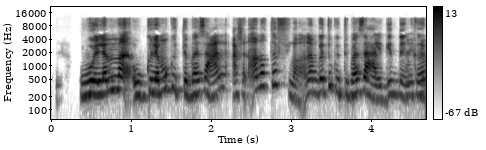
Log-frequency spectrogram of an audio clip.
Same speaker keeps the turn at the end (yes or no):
yes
